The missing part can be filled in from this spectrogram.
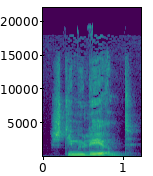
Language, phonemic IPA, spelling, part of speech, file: Dutch, /ˌstimyˈlerənt/, stimulerend, verb / adjective, Nl-stimulerend.ogg
- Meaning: present participle of stimuleren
